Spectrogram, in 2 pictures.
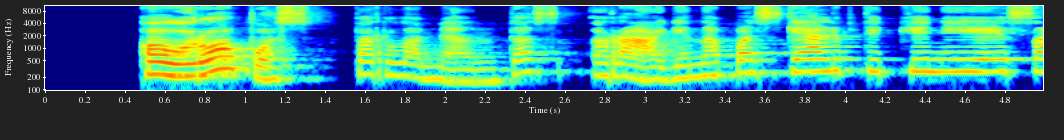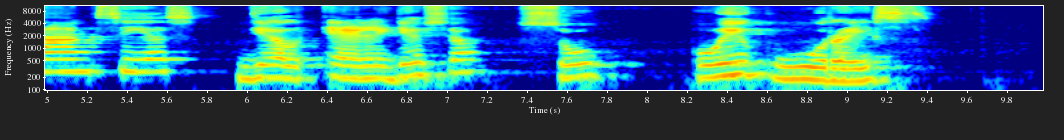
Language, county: Lithuanian, Šiauliai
